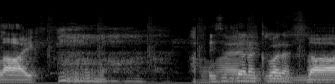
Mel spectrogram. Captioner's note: groaning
